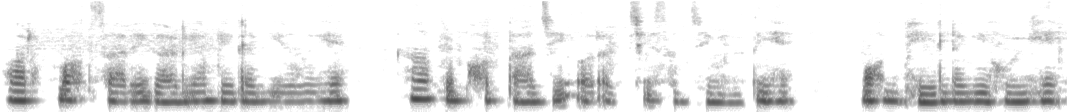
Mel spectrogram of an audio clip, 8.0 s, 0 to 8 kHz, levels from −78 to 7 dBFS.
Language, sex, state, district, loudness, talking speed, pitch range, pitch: Hindi, female, Uttar Pradesh, Etah, -31 LUFS, 170 wpm, 190-210 Hz, 200 Hz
